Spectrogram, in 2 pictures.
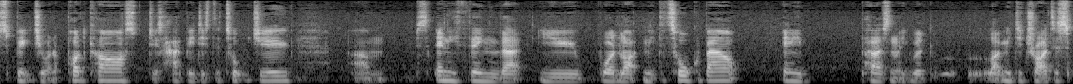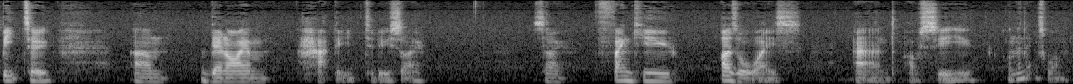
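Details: An adult man with a lifelong stammer, with repetitions heard; finding: stuttering (stammering).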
